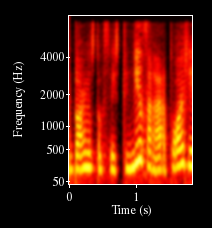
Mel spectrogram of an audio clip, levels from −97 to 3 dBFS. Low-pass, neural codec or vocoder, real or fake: 7.2 kHz; codec, 16 kHz, 0.5 kbps, FreqCodec, larger model; fake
